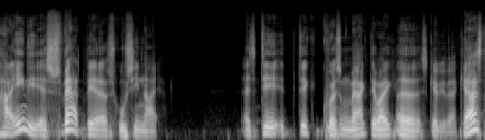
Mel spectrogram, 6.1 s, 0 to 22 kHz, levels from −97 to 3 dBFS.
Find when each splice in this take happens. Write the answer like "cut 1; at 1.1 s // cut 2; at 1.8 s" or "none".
cut 1; at 3.6 s // cut 2; at 5.0 s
